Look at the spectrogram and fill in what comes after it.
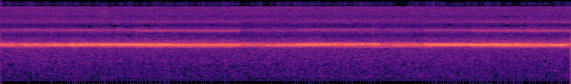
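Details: A cricket's continuous shrill chirring, one sustained high note without pauses and with faint upper overtones; no other creatures or noises.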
